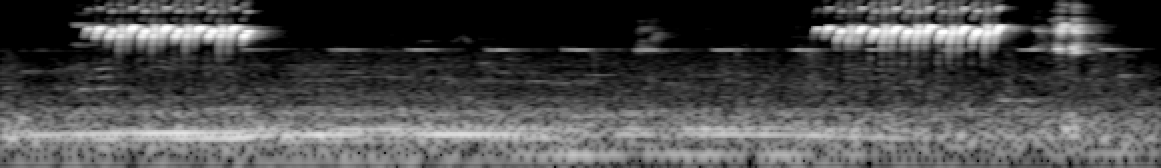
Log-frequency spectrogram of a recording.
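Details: Scarlet-backed flowerpecker song for tutoring cage birds: two high, fast, shimmering trills about four seconds apart, the second followed by a short sharp note, over a low background hum.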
